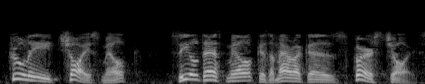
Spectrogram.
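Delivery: normal talking voice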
